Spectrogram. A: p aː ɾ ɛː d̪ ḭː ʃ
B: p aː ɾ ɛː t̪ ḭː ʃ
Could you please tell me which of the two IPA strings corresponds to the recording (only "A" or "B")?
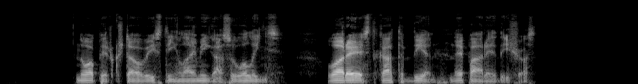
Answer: A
